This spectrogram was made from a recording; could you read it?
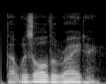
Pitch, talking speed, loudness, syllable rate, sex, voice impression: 100 Hz, 285 wpm, -13 LUFS, 6.7 syllables/s, male, masculine, middle-aged, tensed, slightly powerful, weak, slightly muffled, slightly raspy, sincere, calm, mature, slightly wild, kind, modest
